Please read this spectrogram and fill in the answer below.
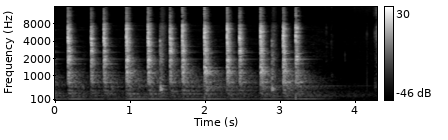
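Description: Drum kit played with sticks: a run of sharp, even strokes about six a second in a 6/8 groove, the Bembe feel, over a low steady drum ring, stopping a little before the end.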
